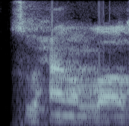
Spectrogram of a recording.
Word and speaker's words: সুবহানাল্লাহ: সুবহানাল্লাহ বার উপরে জজম, হ্যাঁ হ্যাঁ না হ্যাঁ, সুবহানাল্লাহ সুবহানাল্লাহ না, লামের লামকে পুর করে মোটা করে পড়তে হবে।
